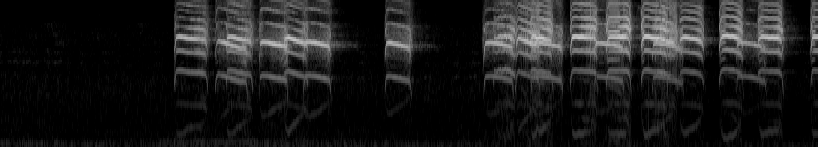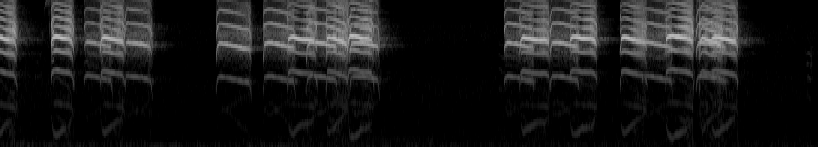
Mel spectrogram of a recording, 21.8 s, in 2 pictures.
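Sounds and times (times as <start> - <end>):
blue jay calling: 2.3 - 5.8, 6.4 - 13.0, 13.8 - 16.1, 17.6 - 20.8.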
